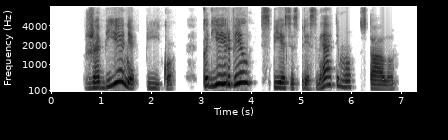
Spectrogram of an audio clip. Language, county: Lithuanian, Vilnius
